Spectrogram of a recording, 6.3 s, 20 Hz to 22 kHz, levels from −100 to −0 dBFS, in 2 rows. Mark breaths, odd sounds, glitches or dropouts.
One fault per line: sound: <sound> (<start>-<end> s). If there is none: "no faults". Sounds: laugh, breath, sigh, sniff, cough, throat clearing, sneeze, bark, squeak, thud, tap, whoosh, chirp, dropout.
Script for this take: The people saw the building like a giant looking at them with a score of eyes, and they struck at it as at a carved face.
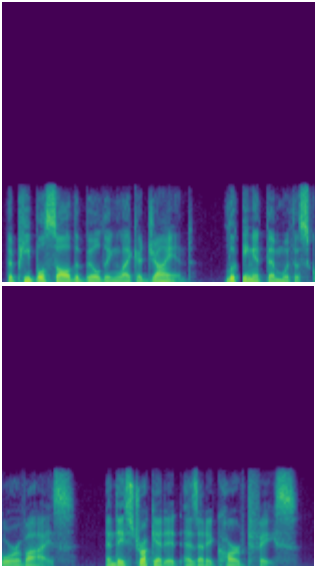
sound: dropout (2.4-2.4 s)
